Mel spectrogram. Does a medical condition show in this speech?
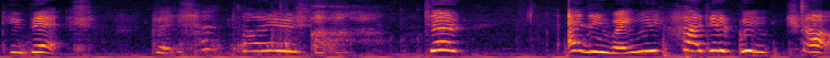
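Yes: cerebral palsy; not quadriplegic.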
